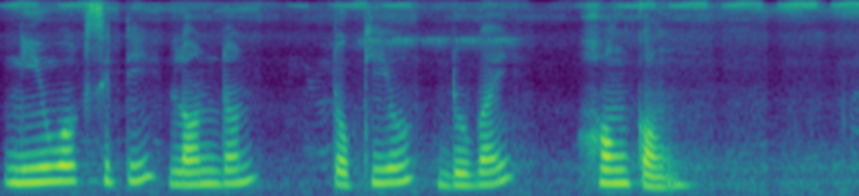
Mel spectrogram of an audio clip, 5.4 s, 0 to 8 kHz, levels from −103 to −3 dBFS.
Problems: constant background noise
